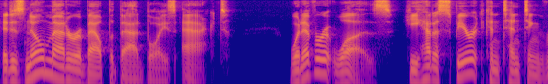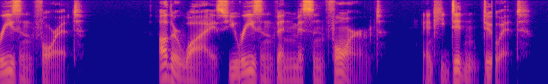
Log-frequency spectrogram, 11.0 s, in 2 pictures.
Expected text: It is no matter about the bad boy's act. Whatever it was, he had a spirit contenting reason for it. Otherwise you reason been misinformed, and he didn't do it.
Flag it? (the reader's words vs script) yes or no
no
